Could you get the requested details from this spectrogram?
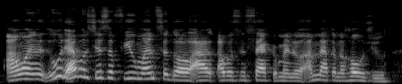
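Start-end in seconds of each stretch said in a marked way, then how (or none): none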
